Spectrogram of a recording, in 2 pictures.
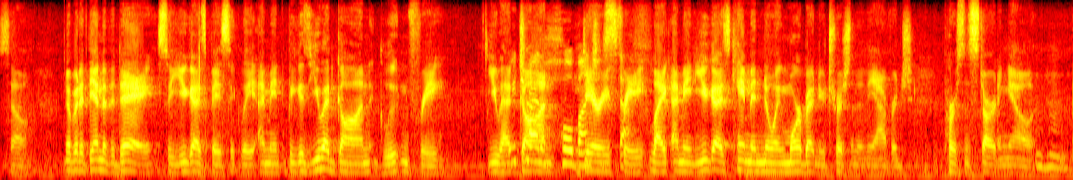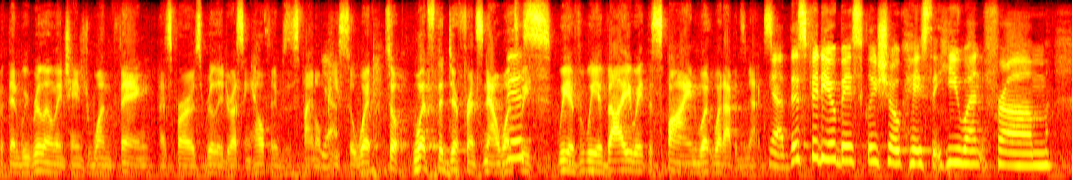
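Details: Adult male speaker; ordinary speech.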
